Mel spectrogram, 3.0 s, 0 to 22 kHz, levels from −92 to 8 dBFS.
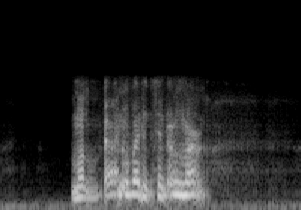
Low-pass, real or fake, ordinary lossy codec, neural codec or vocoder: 5.4 kHz; fake; Opus, 16 kbps; autoencoder, 22.05 kHz, a latent of 192 numbers a frame, VITS, trained on many speakers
